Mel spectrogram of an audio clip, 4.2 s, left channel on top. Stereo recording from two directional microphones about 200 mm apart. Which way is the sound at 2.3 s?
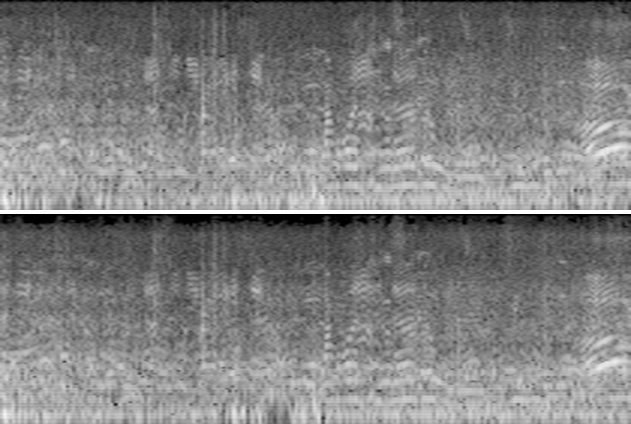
45° left (ahead or behind).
